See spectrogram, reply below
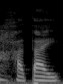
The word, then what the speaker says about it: Ajatay: Decime cómo se dice, ¿Atay, el demonio blanco? – Hay diferentes pronunciaciones. Nosotros le decimos Ajatay, como pronunciándolo con J, porque es una palabra en wichí, en realidad.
